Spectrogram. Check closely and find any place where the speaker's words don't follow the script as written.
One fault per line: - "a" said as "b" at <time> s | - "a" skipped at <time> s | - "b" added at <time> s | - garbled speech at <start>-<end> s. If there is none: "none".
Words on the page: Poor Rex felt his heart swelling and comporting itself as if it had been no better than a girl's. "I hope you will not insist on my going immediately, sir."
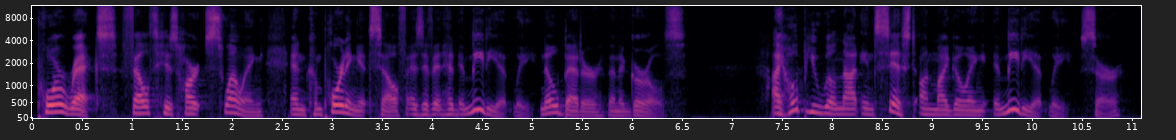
- "been" said as "immediately" at 4.3 s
